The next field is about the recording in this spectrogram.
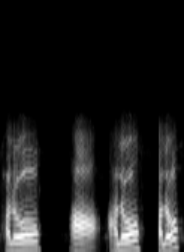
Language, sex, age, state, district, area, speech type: Malayalam, male, 30-45, Kerala, Kottayam, rural, conversation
